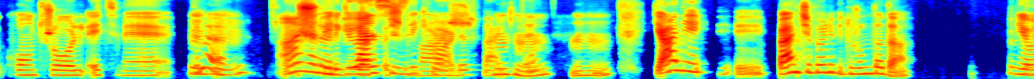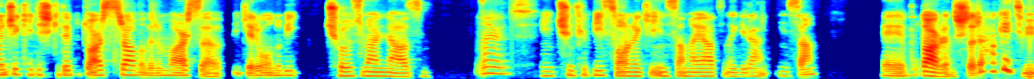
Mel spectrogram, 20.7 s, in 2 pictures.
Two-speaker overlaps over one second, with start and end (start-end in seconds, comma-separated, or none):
3.0-5.5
